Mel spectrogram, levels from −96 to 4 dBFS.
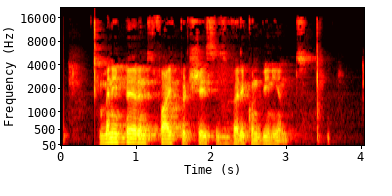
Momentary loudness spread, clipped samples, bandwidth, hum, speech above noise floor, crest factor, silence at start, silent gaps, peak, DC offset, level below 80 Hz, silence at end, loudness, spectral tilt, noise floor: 14 LU; under 0.1%; 17 kHz; none; 32 dB; 22 dB; 0.15 s; none; 0 dBFS; under 0.1%; -56 dBFS; 0.6 s; -20 LUFS; -5 dB/octave; -52 dBFS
